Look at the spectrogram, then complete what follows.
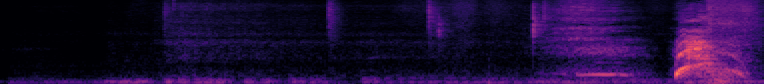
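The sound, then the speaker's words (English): A few quick sharp inhales build up before one loud, explosive sneeze bursts out at the end, with no talking. “Bless you. Bless you. Bless you.”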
